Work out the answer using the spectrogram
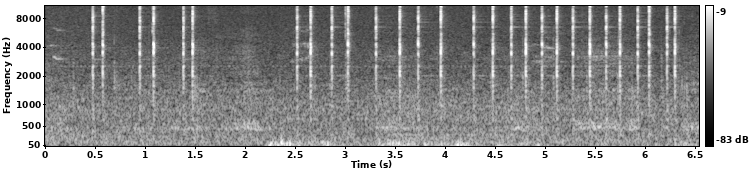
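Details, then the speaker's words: Free Toro ride-on mower, key turned: light paired relay clicks repeat, starter never spins; owner unsure which relay clicks, doubts it is the solenoid, checking solenoid voltages. "okay so you remember before we had a clicking noise when i turned the um the key just listen all right you can hear it click"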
